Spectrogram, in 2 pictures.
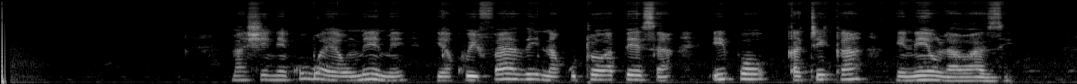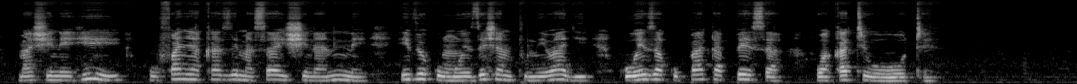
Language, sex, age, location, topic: Swahili, female, 18-24, Dar es Salaam, finance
